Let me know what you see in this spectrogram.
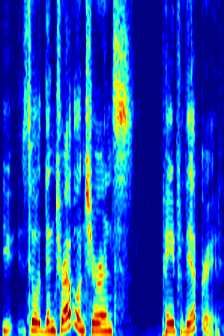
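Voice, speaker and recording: A man's voice: high-pitched, moderate pace, no echo, clean studio sound. A man hosting a casual interview, asking playful, stumbling questions. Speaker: host.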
